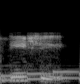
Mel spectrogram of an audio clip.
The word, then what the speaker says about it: Dishi: this girl Sarah Dishi rhymes with peachy.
